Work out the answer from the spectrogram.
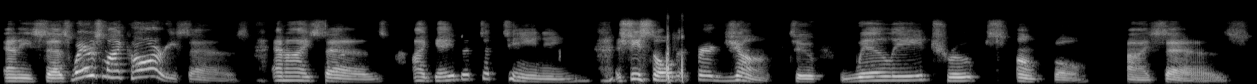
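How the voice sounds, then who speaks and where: A man's voice: a little high, very animated, slow, bright, forceful tone, full character voice, poor audio. A man playing a bumbling, scheming husband in classic radio comedy, with a folksy, stammering, blustering delivery. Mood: flustered scheming.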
